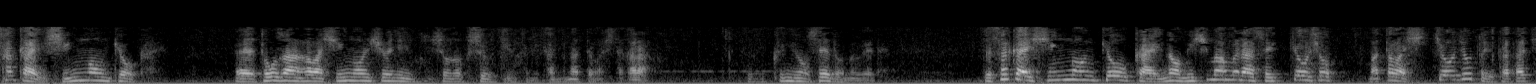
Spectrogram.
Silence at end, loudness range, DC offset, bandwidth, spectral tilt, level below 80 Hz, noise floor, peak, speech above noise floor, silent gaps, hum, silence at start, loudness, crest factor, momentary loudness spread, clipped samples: 0 s; 10 LU; 1%; 6 kHz; -6.5 dB/octave; -54 dBFS; -52 dBFS; -6 dBFS; 24 dB; none; none; 0 s; -29 LUFS; 22 dB; 17 LU; under 0.1%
